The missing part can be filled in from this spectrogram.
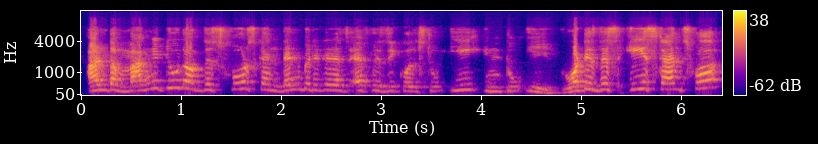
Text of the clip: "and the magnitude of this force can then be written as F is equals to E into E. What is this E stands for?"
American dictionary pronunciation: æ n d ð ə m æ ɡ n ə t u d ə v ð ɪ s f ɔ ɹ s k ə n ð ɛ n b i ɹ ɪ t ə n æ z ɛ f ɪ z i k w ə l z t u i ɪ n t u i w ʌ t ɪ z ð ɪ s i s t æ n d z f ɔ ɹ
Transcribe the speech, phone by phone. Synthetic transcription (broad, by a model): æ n d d ə m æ ɡ n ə t u d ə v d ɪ s f ɔ ɹ s k ə n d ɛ n b i ɹ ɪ t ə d æ z ɛ f ɪ z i k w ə l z t u i ɪ n t u i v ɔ t ɪ z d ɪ s i s t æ n d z f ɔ ɹ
